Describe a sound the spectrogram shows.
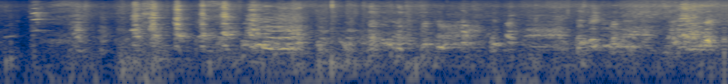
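Chickens cluck softly nearby.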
